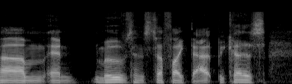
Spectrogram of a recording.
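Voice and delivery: ordinary talk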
